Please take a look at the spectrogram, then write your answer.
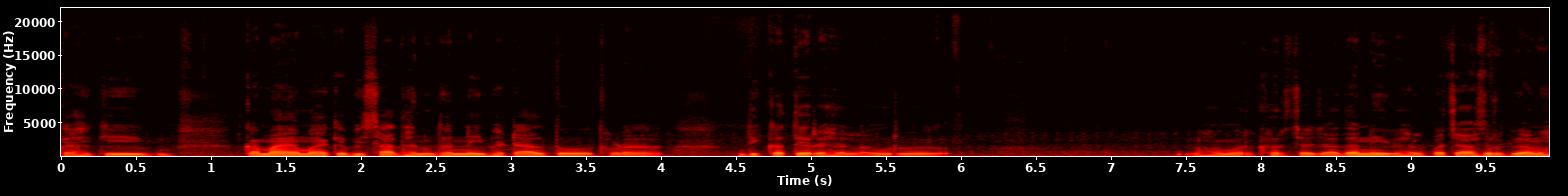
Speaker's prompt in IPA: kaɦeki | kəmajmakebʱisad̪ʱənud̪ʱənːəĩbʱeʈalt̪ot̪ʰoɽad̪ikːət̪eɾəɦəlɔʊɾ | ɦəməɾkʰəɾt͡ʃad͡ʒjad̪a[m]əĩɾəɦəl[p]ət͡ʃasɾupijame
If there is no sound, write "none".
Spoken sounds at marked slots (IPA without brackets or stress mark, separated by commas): n, p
